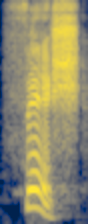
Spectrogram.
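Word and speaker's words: fish: بیشتر انواع آ از فش ماهی در مورد تلفظ فش دقت بکنید بین ای و ا فش فش یعنی ماهی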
